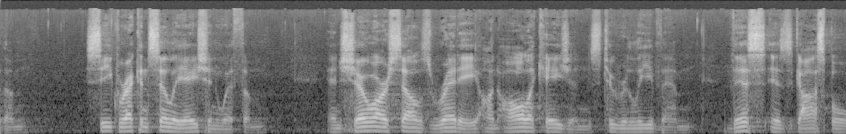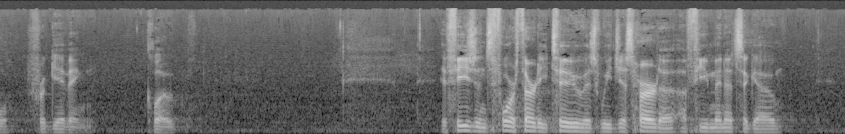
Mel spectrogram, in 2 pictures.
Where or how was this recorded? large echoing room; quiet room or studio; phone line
large echoing room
